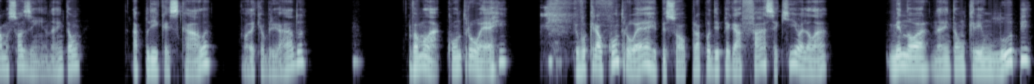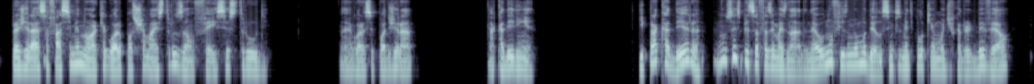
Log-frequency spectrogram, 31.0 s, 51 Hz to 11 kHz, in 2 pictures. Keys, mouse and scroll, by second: 0.2 Tab, 0.5 Tab, 0.9 middle click, 1.4 Tab, 2.6-5.0 drag, 5.0 Tab, 5.4-6.8 middle drag, 6.8 ctrl+r, 10.1 3, 10.6 click, 11.0-14.5 shift+middle drag, 17.9 click, 18.9 e, 20.5 click, 21.5-24.8 middle drag, 24.8 2, 25.0 click, 25.7 click, 26.5 Tab, 28.5 click, 29.2 click, 29.9-30.5 drag, 30.9-31.0 drag.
